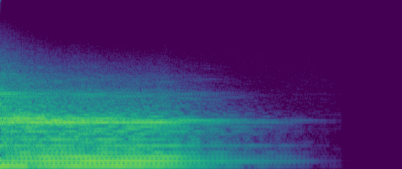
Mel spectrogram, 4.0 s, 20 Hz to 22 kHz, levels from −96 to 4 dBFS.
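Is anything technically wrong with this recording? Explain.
Yes. From 1.61 s to the end at 4.03 s, the fade-out shows truncation distortion on a fade. The gain stage appears to keep too few bits and adds no dither, which fits an 11-bit word length. As the level drops toward the smallest step, the waveform collapses into coarse square steps. From 2.63 s to 4.03 s the tail turns gritty.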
